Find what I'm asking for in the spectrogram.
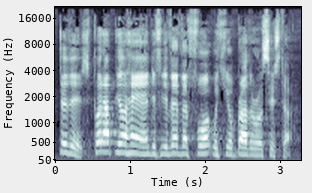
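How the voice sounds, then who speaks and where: A man gives a jokey, animated talk at a conference, acting out kids' voices. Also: high-pitched, a little fast. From Australia. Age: 50s. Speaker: conference speaker. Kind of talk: energetic presentation. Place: large conference hall. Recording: long hall reverb.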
